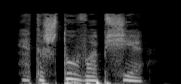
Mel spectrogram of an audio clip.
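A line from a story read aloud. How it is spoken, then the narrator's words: Whispered. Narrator (Russian): прошептала я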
